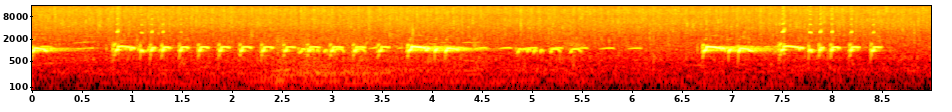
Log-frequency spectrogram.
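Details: Perkutut, the local zebra dove, in a masteran training song for pet birds: a long rapid stutter of trilled coos, a brighter rolling phrase with softer trailing notes, silence, then the stutter returns.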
